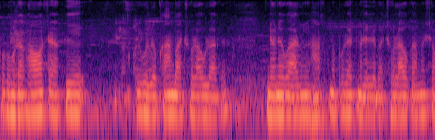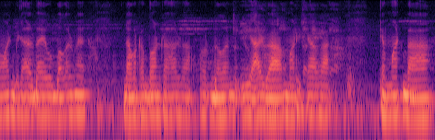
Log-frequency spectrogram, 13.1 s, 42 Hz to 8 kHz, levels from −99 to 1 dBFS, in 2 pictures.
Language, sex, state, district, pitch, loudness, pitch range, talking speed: Bhojpuri, male, Bihar, Sitamarhi, 110 Hz, -32 LUFS, 105-115 Hz, 140 wpm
